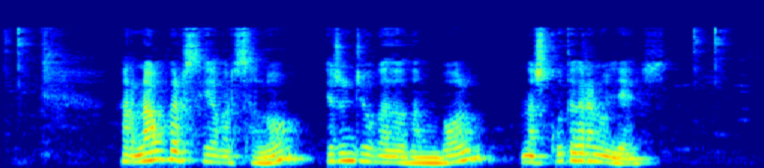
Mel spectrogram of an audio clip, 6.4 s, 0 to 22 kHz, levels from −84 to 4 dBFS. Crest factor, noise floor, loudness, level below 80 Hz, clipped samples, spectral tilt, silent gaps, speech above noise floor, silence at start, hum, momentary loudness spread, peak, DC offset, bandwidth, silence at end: 18 dB; -58 dBFS; -26 LUFS; -68 dBFS; under 0.1%; -6 dB/octave; none; 34 dB; 0.15 s; none; 22 LU; -8 dBFS; under 0.1%; 11.5 kHz; 0.35 s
